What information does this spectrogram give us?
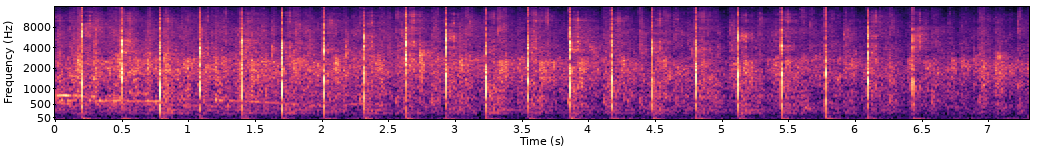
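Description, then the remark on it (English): An audience applauds steadily, a dense wash of clapping with one sharp pair of hands standing out in an even, quick rhythm throughout, moderately loud and with no talking. “give it up for Chris and for Sarah.”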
